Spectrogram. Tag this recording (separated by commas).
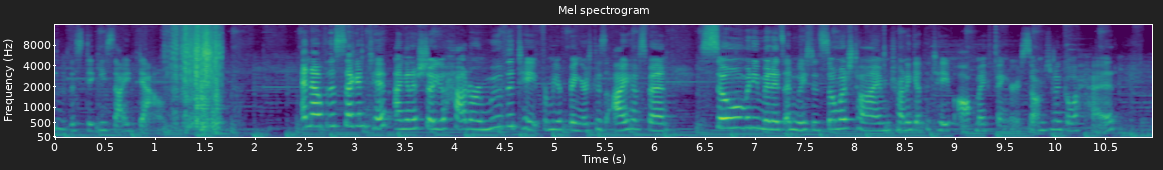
Music, Speech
